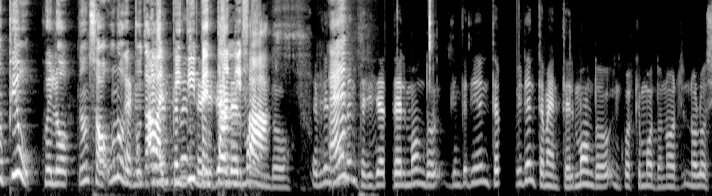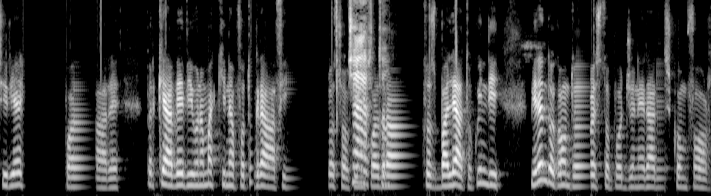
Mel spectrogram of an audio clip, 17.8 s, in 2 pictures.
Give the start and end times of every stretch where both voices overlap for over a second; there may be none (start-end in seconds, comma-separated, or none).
1.5-3.4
